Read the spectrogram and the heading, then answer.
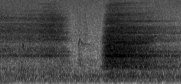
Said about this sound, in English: It's good that on an audio medium, yeah, you just sit there breathing into the mic.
